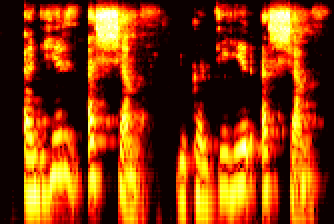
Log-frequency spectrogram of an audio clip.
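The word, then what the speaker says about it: الشمس: If we say Ash-Shams, here it is not pronounced at all.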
